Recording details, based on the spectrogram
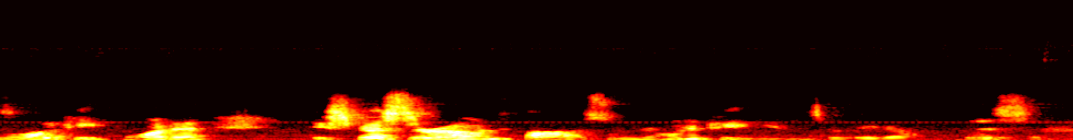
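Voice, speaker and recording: A woman's medium-pitched voice at a moderate pace, with ordinary pitch variation, big swings in loudness and noticeable background noise. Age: 70s. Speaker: spiritual teacher and author. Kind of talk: casual talk. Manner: animated.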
